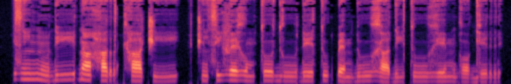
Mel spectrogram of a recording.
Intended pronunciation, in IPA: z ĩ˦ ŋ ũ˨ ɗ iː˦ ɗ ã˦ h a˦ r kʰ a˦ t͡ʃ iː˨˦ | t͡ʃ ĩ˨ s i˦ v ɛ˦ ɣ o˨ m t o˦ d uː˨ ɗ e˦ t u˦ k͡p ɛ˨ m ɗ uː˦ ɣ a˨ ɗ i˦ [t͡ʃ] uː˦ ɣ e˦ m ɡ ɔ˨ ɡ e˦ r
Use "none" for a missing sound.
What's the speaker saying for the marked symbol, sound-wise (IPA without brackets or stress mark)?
t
